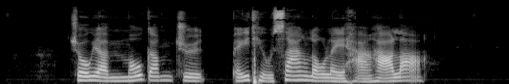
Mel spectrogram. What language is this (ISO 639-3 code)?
yue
